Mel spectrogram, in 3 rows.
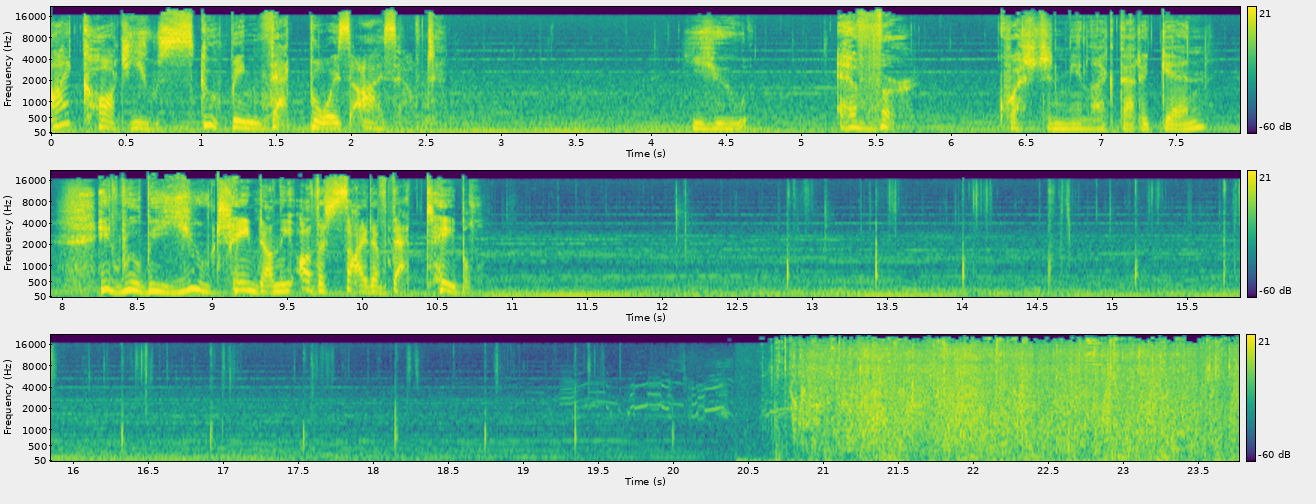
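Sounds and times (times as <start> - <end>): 
speech: 0.1 - 2.6, 4.2 - 10.8
wooden boat dragged up onto the shore: 20.4 - 23.7.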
